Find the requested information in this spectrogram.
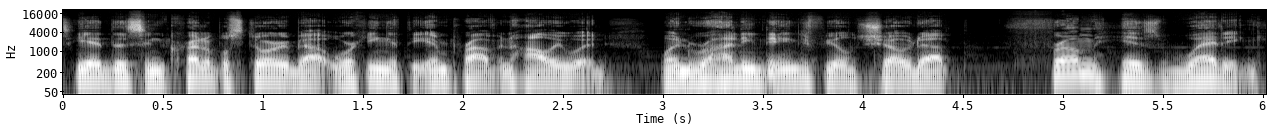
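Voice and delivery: ordinary talk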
